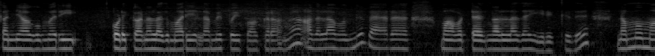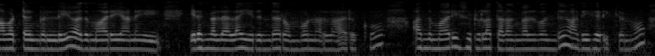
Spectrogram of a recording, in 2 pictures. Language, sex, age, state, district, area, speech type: Tamil, female, 18-30, Tamil Nadu, Tiruppur, rural, spontaneous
